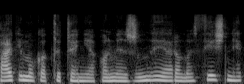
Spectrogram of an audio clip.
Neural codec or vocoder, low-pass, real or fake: codec, 16 kHz in and 24 kHz out, 0.6 kbps, FocalCodec, streaming, 4096 codes; 10.8 kHz; fake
